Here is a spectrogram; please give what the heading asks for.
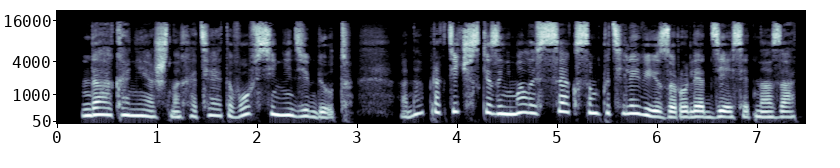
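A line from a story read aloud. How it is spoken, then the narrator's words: Secretive whisper. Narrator (Russian): прошептала я, чтобы ты, Алиса, не услышала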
